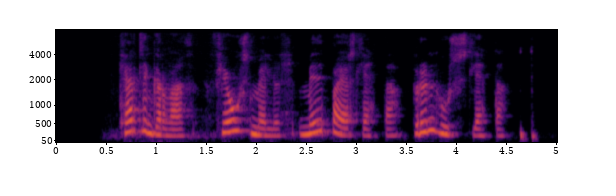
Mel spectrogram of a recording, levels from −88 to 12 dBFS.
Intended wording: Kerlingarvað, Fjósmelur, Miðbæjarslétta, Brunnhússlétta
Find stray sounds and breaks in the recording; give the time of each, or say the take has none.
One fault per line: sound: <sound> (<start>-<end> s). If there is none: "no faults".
no faults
